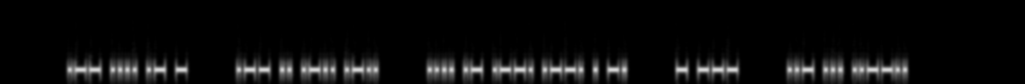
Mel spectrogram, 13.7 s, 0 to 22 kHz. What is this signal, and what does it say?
Morse code, heard as a keyed tone, about 25 wpm, 700 Hz. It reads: WHAT WILL HAPPEN TO US?
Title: 2x Word-Spacing - Sentences from Top 400 Words - 25wpm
